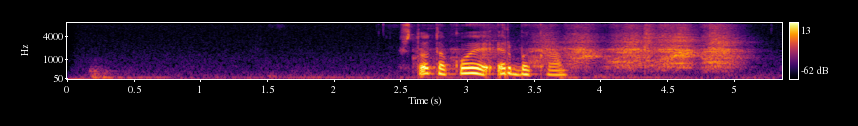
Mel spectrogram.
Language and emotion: Russian, neutral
